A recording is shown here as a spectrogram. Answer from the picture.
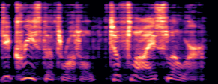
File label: tutorial fighter throttle, english; War Thunder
